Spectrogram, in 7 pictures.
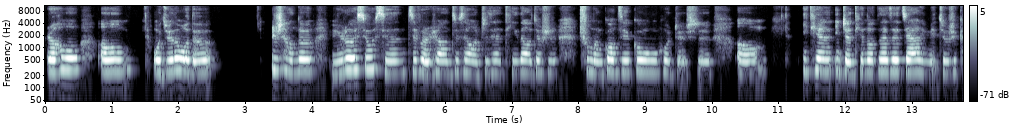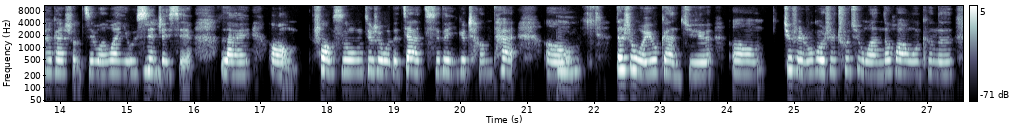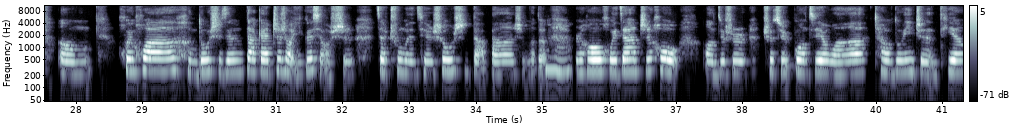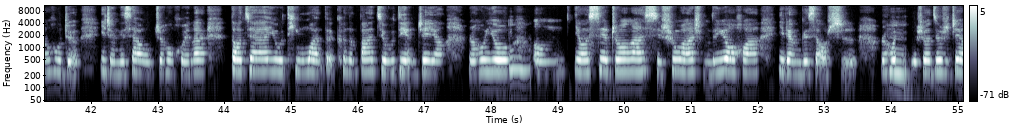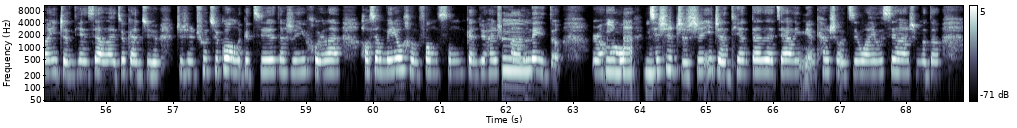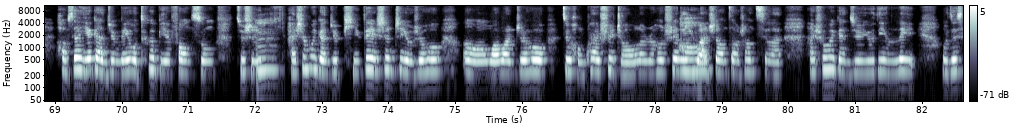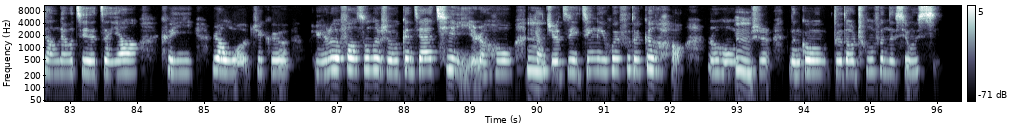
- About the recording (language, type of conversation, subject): Chinese, advice, 怎样才能在娱乐和休息之间取得平衡？
- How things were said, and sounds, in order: sniff; sniff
